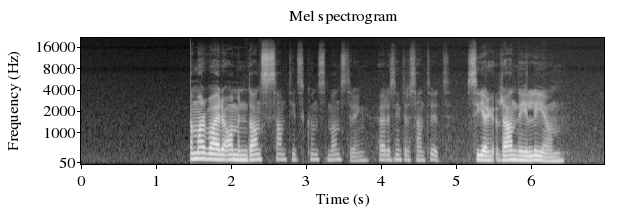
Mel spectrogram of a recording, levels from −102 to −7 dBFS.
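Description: The first 1.46 s are digital silence, then speech starts abruptly mid-sound: a cut-off start, where capture began late and the natural onset was lost. From 2.1 s to 6.48 s, automatic gain rising: after the level drops by about 11 dB, the gain control slowly adds about 6 dB, so speech and room noise swell together.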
